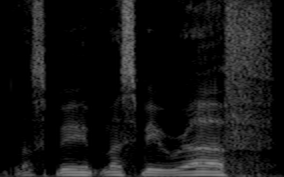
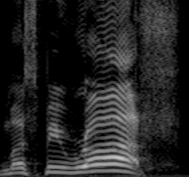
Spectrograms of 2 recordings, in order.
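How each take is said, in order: First: Said in the usual way. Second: High, loud, slow yell; screamed. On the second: Retold or imitated. At the gas station, yelling at the kid with a high, loud scream. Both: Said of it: "That's what I screamed at him".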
